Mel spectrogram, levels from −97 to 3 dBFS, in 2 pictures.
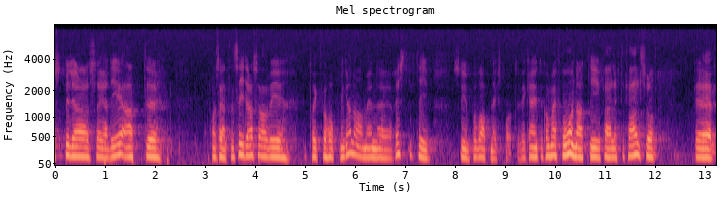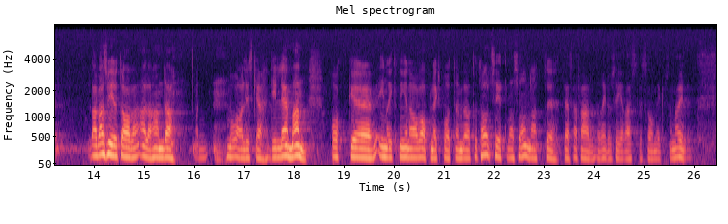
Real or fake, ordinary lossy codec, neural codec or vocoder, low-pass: real; none; none; 7.2 kHz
